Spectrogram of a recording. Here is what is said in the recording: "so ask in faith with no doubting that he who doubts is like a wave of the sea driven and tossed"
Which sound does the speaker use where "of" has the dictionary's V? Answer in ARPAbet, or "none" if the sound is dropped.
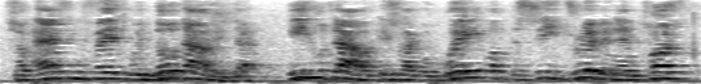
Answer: P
